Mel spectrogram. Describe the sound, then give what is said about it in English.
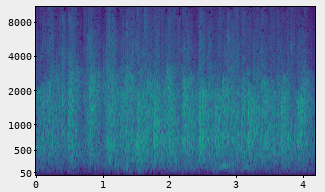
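Sustained applause from an audience welcoming two guest speakers at an event in San Francisco: dense, steady clapping that holds an even loudness for the whole stretch, with no voices standing out. “Please give them a warm welcome.”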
